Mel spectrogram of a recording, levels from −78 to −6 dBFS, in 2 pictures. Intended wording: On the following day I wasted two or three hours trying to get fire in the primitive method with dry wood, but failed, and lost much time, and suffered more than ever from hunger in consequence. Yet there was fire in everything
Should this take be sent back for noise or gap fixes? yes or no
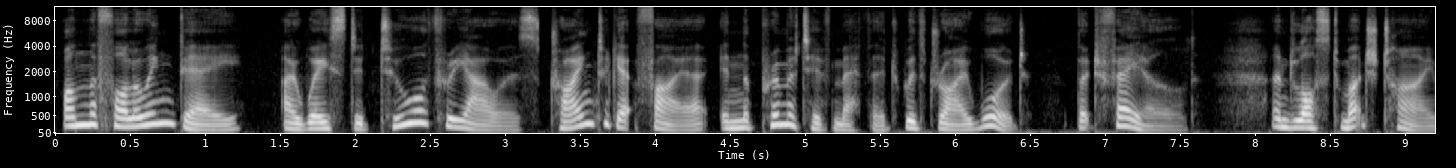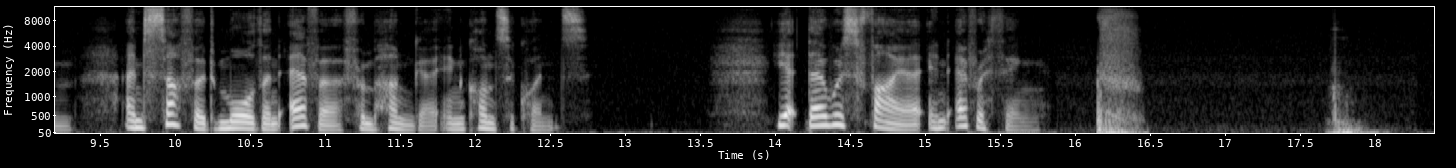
yes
